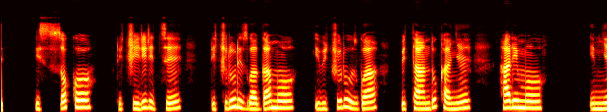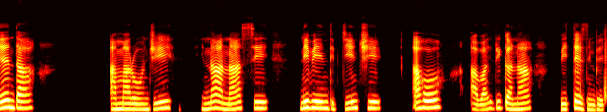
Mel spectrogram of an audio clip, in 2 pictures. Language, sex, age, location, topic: Kinyarwanda, female, 25-35, Musanze, finance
